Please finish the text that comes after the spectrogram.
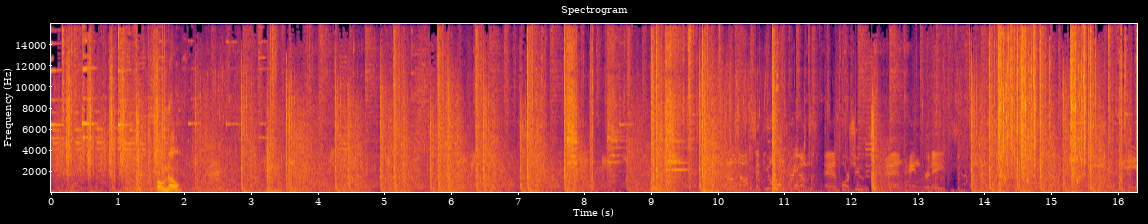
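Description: Rapid bursts of gunfire in the VR game Hot Dogs, Horseshoes & Hand Grenades, dense repeated shots and impacts throughout, loud and close, with a player talking over the shooting.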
